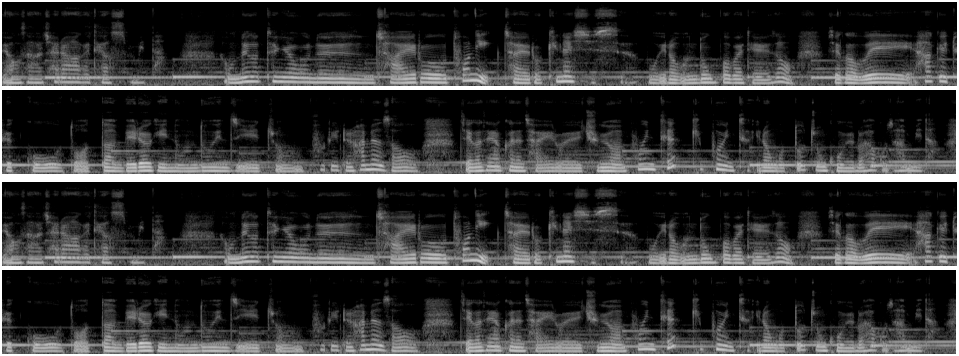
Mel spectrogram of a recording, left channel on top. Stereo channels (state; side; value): identical; both; correlation 1.00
